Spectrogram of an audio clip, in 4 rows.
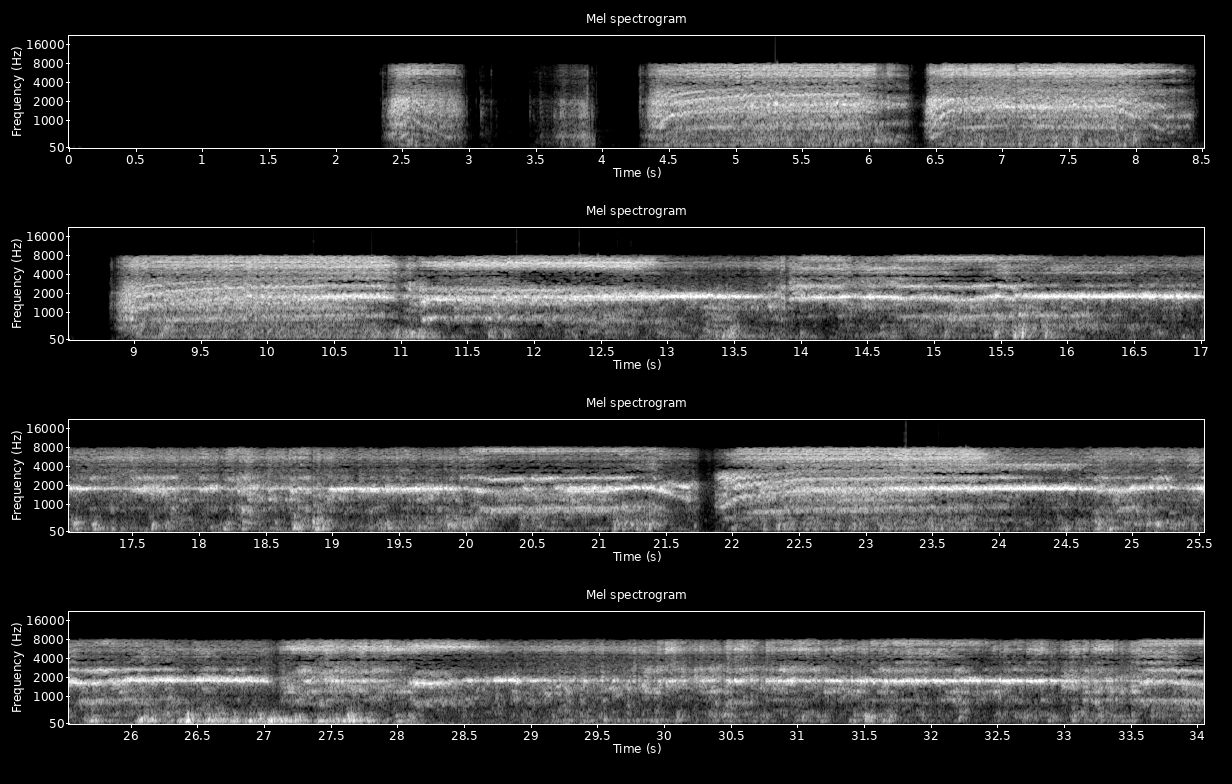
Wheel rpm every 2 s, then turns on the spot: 0, 30, 140, 120, 160, 220, 230, 230, 230, 230, 160, 220, 230, 230, 230, 230, 230.
4-6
